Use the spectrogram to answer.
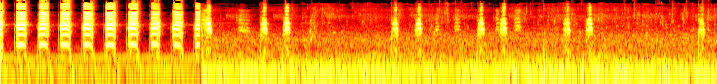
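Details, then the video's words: A pet duck quacks in a fast, loud, evenly spaced series of about ten nasal notes over two seconds, then gives softer scattered clicks and calls over a low background hum. "Male & Female Duck Sound!"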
